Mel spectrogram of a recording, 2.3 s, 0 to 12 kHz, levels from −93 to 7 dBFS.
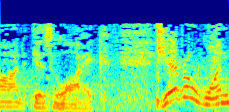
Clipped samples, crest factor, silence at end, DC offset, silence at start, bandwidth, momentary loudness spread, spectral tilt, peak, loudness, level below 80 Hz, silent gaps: under 0.1%; 16 dB; 0 s; under 0.1%; 0 s; 6.4 kHz; 11 LU; -5 dB/octave; -2 dBFS; -17 LUFS; -40 dBFS; none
